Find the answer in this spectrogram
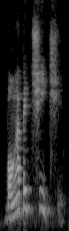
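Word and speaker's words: bom apetite: Another great one, which is a little hard to figure out the pronunciation of, is bonapichi.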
